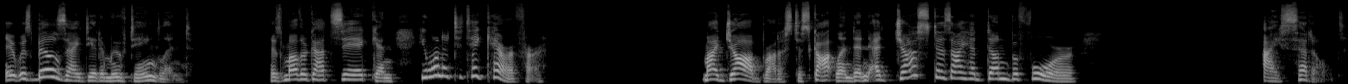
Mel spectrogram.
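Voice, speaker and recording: A woman's voice: medium pitch, big pitch swings, measured pace, pauses often, a bit bright. A woman acting an anxious, controlling middle-aged wife and mother in an audio drama, with an earnest, exacting manner. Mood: reflective, defensive. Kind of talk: audio drama acting, confessional monologue and dialogue.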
